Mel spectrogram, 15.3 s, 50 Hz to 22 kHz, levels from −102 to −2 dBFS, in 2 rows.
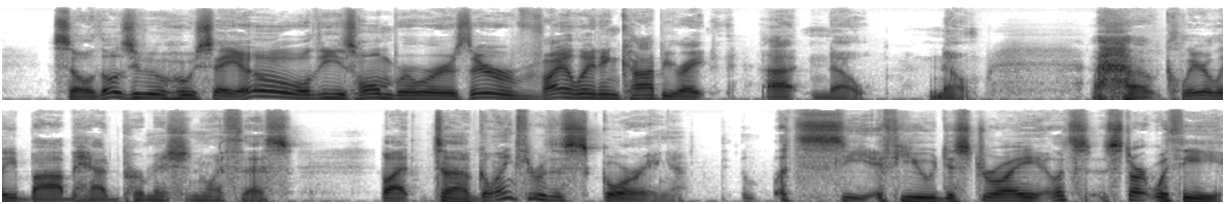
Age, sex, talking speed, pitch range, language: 40-59, male, 145 wpm, 95-130 Hz, English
